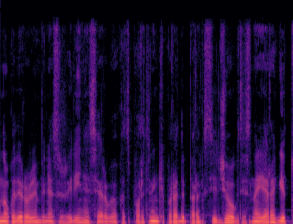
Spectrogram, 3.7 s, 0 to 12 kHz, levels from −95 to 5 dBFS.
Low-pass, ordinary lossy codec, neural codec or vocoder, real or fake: 10.8 kHz; AAC, 64 kbps; none; real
